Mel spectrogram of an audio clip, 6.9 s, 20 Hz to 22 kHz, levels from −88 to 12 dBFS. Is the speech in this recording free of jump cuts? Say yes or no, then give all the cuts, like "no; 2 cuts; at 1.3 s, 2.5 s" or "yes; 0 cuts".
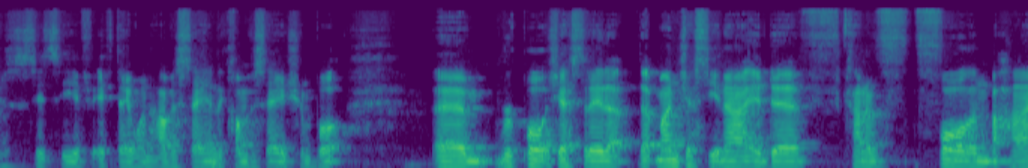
yes; 0 cuts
